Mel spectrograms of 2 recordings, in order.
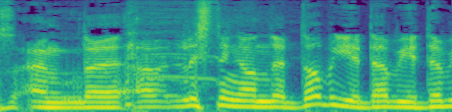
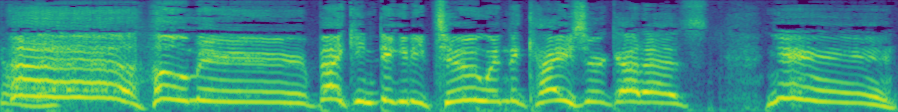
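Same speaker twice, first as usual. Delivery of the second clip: put-on very high old cartoon grandpa voice; 11 semitones higher than usual. Showing off Simpsons impressions, doing a Grandpa Simpson voice. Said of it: "I can do grandpa".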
